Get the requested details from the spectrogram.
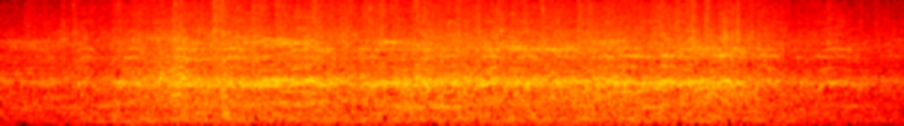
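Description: A mass of chickens clucking, squawking and eating together, a dense, steady chorus that holds for several seconds at moderate loudness before easing slightly. No voices.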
